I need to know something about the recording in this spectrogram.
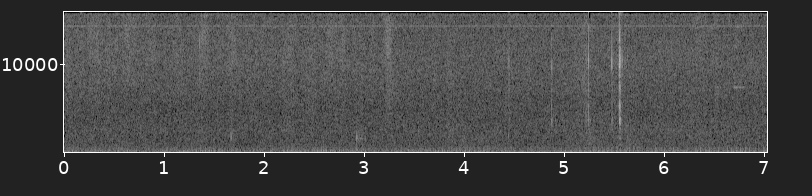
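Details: A female Siamese cat (Felis catus) purrs while getting tummy rubs: a steady low rumbling vibration with soft faint clicks above it.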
